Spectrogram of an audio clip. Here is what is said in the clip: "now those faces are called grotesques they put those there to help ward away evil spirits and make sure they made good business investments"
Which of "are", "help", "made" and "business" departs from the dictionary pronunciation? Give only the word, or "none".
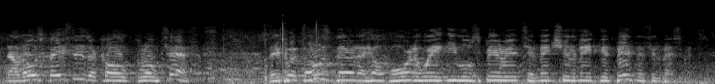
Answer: none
